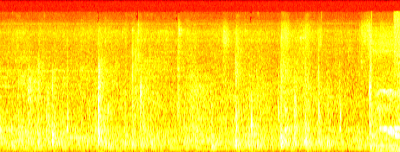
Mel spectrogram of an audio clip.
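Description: Faint room sound with light, irregular footsteps and small knocks.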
